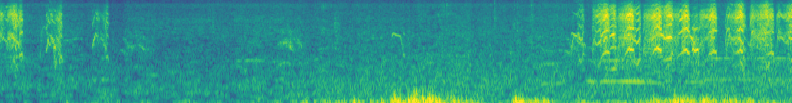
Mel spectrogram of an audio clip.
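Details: Growing Black drongo chicks at the nest give harsh, high, hissing begging calls for food in rapid bursts that build near the end, over low rumbling background noise.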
